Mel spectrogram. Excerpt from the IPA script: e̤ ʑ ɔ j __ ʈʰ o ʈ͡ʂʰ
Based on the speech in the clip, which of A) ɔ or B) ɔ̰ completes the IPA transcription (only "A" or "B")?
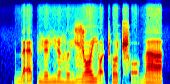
B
